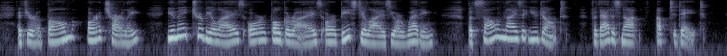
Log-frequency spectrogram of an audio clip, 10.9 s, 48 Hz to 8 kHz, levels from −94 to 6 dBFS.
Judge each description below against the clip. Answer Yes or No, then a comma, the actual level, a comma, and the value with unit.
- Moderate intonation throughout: Yes, average, 5.0 semitones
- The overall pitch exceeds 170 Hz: Yes, medium, 185 Hz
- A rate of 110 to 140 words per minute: No, average, 155 wpm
